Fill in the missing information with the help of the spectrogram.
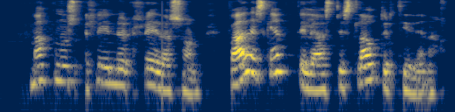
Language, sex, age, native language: Icelandic, female, 60-69, Icelandic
